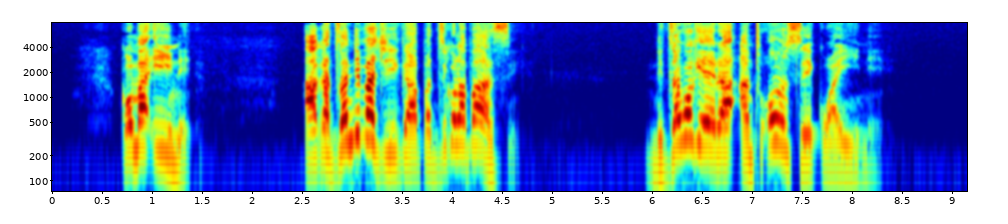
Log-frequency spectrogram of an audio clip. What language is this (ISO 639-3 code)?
nya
